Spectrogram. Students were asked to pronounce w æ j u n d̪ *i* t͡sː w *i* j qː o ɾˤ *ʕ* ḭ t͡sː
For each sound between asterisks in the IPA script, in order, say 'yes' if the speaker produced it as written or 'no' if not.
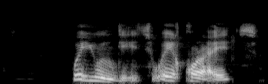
yes, no, yes

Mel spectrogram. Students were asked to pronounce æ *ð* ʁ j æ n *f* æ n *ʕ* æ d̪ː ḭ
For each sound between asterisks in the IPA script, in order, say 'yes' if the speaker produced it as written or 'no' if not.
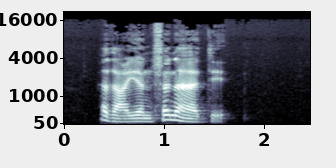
yes, yes, yes

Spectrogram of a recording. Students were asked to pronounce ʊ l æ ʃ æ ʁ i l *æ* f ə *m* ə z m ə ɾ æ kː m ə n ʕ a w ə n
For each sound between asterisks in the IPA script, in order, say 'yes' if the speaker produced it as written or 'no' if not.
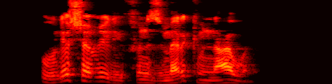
no, no

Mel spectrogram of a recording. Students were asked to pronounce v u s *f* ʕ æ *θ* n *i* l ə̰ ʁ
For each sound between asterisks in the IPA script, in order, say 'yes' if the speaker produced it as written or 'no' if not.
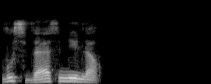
no, yes, yes

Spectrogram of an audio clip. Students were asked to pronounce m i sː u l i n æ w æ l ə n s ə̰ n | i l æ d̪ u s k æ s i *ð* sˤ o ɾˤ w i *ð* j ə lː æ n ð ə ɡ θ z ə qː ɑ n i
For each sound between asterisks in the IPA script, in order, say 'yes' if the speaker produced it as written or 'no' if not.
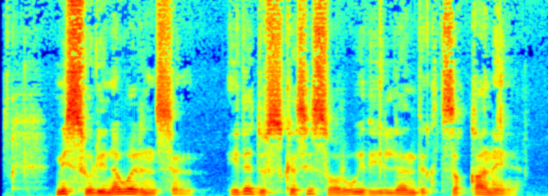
no, yes

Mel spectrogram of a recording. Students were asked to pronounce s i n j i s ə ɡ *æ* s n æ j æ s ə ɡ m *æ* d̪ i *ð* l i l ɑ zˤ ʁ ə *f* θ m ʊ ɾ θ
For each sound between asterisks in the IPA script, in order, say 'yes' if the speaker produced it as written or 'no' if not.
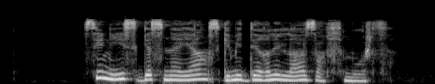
yes, no, no, yes

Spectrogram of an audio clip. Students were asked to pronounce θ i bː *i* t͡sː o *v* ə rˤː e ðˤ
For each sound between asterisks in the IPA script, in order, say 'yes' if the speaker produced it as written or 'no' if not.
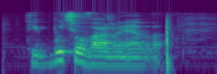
yes, yes

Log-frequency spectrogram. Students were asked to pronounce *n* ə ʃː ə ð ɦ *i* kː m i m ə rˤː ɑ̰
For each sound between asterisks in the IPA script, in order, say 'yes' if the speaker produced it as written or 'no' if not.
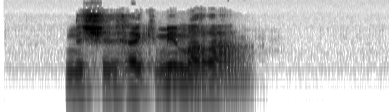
yes, no

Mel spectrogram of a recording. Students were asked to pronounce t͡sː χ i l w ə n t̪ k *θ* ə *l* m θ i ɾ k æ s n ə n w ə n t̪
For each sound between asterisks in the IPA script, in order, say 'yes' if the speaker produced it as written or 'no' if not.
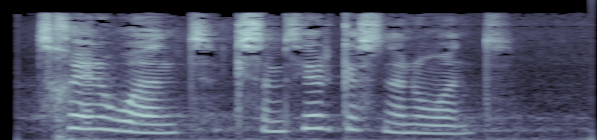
no, no

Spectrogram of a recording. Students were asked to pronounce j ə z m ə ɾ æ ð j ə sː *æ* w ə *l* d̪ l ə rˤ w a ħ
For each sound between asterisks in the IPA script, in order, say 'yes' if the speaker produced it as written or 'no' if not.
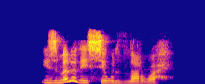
no, yes

